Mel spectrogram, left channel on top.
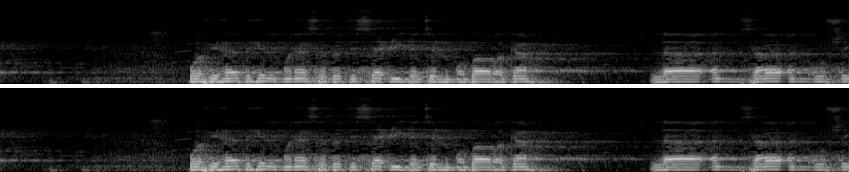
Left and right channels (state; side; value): identical; both; correlation 1.00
